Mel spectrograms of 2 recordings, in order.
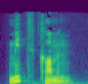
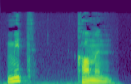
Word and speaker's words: mitkommen: В інфінітиві префікс і дієслово не розділяються, і наголос падає на перший склад. Mitkommen. Mitkommen.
